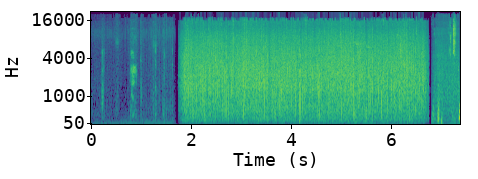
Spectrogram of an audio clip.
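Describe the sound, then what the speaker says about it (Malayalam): Heavy rain hammers down as a loud, dense, steady hiss for about five seconds after a few faint clicks, then stops abruptly. "എന്ത് മഴയാ അത്!"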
